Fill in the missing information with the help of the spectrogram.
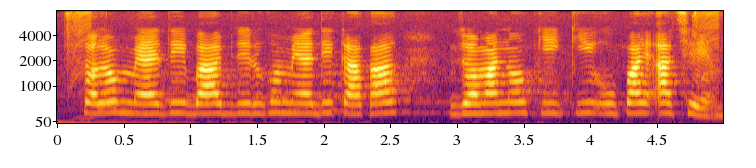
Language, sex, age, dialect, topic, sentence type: Bengali, female, 25-30, Rajbangshi, banking, question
